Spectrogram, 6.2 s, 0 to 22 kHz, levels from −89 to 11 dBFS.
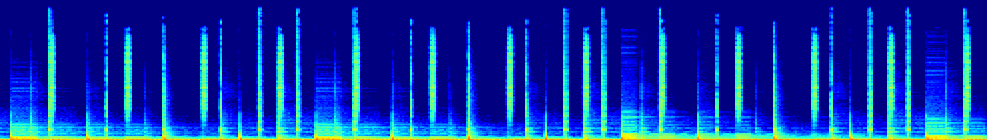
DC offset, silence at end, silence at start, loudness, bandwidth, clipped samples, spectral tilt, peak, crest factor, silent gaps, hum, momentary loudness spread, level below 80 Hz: under 0.1%; 0 s; 0 s; -20 LUFS; 17 kHz; under 0.1%; -6 dB/octave; 0 dBFS; 16 dB; none; none; 3 LU; -18 dBFS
